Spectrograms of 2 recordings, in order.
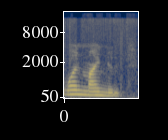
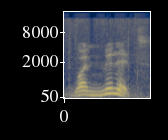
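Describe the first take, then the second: First: Minute is stressed on its second syllable. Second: Minute is stressed on its first syllable. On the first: The speaker calls it wrong. "he doesn't know English" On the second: The speaker calls it right. "the correct pronunciation is one minute"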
